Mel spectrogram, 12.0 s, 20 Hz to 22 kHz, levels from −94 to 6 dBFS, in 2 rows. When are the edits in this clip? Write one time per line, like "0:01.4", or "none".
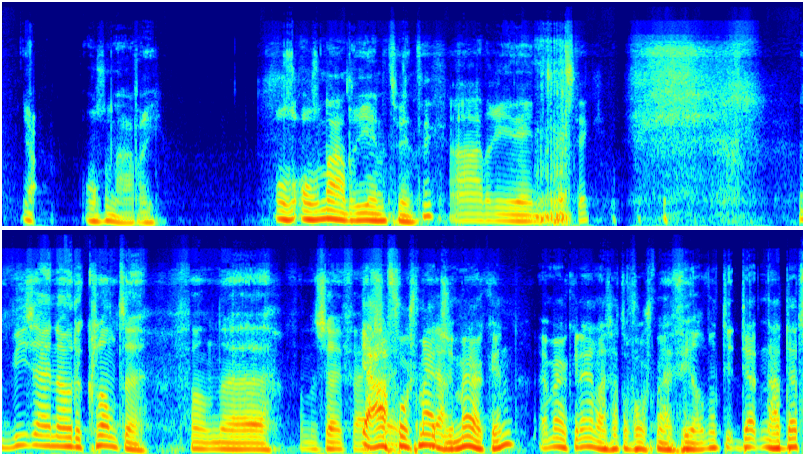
0:06.0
